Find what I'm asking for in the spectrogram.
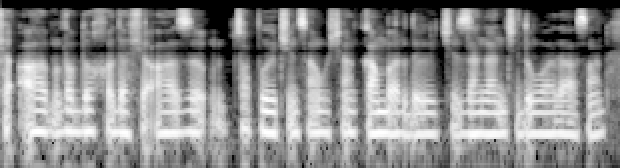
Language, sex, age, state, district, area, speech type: Kashmiri, male, 18-30, Jammu and Kashmir, Budgam, rural, spontaneous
